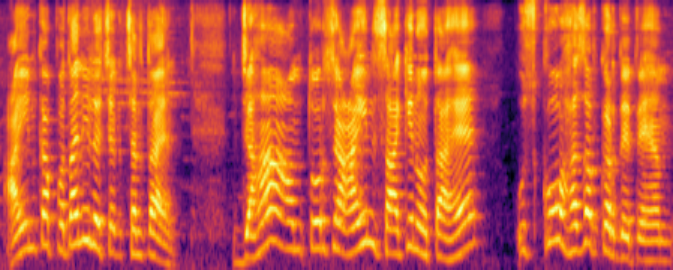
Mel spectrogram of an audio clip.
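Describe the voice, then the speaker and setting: A high-voiced man teaches recitation rules with patience, stretching words out slowly as he models them and often asking if his students follow. The audio is dull and lo-fi, like an online class recording. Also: expressive. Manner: explains rules slowly, drawing out recited words, checking "theek hai?". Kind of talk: tajweed lesson with recited examples.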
